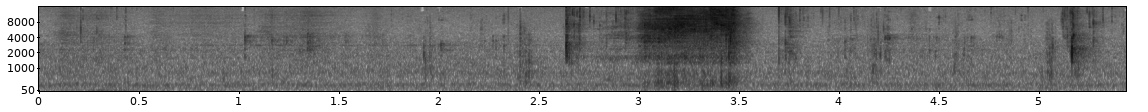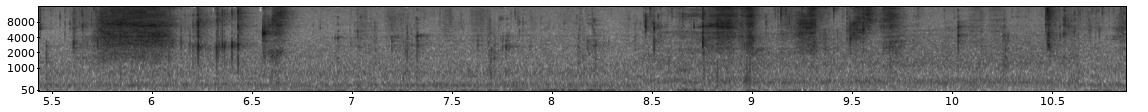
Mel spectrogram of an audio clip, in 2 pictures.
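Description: Close-miked biting and chewing of gravy-covered butter chicken pieces, eaten by hand, with wet mouth sounds. There are louder bursts about three seconds and six seconds in.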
